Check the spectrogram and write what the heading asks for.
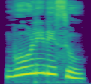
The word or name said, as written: ಘೋಳಿಡಿಸು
